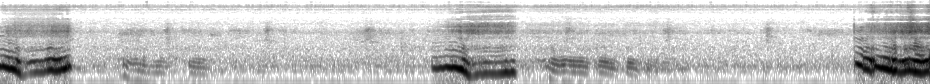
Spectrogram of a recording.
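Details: Appa asleep: loud rattling snores about every four seconds with quiet breathing between. Snoring.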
